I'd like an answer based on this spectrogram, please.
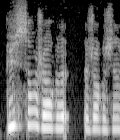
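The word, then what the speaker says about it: Buxangeorgien: buant georgien Georgienne et ça se prononce bussant georgien Georgienne je sais pas pourquoi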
